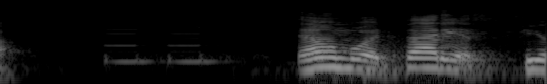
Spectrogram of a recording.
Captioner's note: beep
